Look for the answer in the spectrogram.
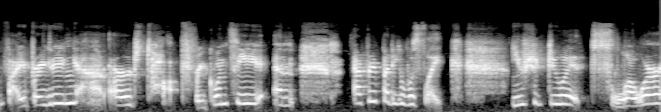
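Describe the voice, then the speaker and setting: High, bright, guileless female caller. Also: no echo, heavily acted, rough recording. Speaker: caller to advice show. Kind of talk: scripted comedy audio drama.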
